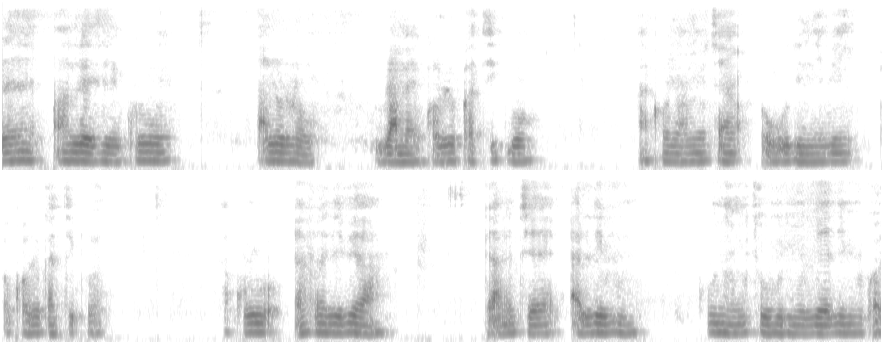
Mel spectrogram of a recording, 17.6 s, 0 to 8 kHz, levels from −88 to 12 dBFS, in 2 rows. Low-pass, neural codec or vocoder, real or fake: 7.2 kHz; codec, 16 kHz, 4 kbps, FreqCodec, smaller model; fake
